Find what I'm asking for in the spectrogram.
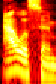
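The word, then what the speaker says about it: Allecyn: In a complaint, I think it's pronounced Allison, but it's A-L-L-E-C-Y-N, one of those weird names.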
